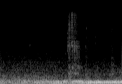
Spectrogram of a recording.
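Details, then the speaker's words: Toyota FT86 on a road test: short sharp knocks over low road rumble on bumps, heard loud from up at the steering column; diagnosed as a cracked, loose steering column bushing, a common fault on this model. "jadi penyakitnya itu kerasa di atas di sini bunyinya ya di atas bunyinya tuh kencang banget suaranya nah itu yang kena string kolom"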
